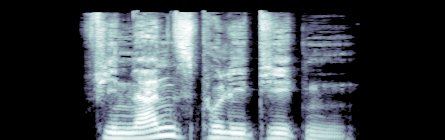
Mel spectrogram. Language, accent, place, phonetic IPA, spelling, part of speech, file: German, Germany, Berlin, [fiˈnant͡spoˌliːtikn̩], Finanzpolitiken, noun, De-Finanzpolitiken.ogg
- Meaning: plural of Finanzpolitik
